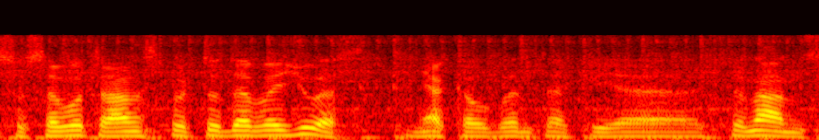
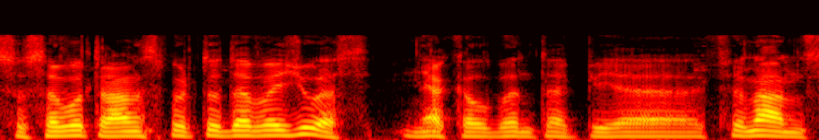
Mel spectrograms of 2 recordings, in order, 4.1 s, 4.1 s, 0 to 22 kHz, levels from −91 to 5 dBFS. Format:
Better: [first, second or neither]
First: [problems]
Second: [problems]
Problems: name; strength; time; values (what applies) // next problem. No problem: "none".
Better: second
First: background sound (Motorcycle / Engine); 15 dB below the speech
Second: none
